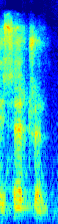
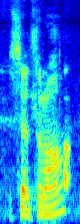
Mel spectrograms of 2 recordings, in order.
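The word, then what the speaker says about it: Citroën: Nice pronunciations of it. Yeah. Peugeot. I like the Citroen. How many ways would you say Citroen? Citroen.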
